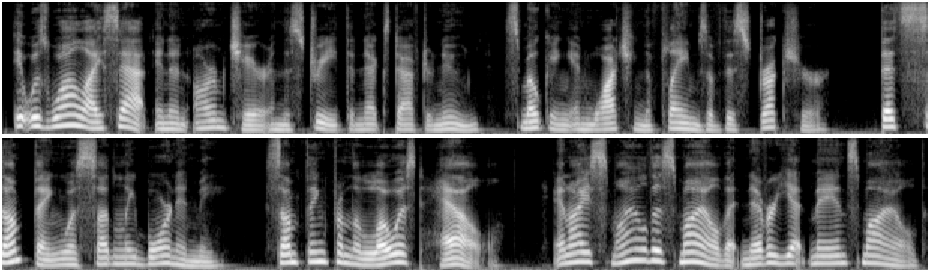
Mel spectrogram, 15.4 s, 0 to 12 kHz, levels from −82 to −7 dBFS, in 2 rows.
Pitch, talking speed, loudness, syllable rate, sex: 165 Hz, 175 wpm, -18 LUFS, 4.6 syllables/s, female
